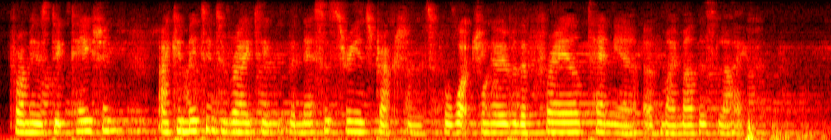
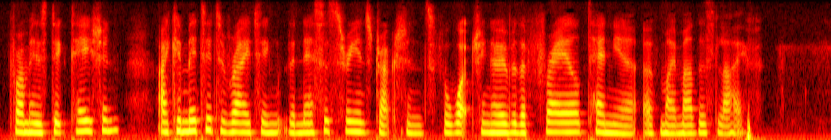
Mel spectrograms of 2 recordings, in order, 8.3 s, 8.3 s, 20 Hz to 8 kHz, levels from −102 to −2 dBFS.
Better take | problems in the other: second | room echo; dies away in 3 s

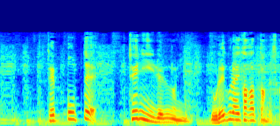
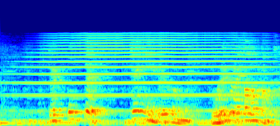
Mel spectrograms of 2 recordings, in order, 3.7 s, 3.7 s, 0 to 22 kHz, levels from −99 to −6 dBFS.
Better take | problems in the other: first | background sound (Trumpet); 9 dB below the speech // room echo; dies away in 0.6 s

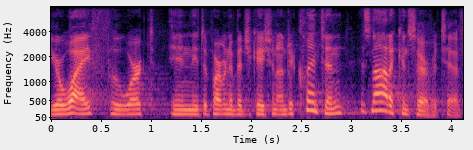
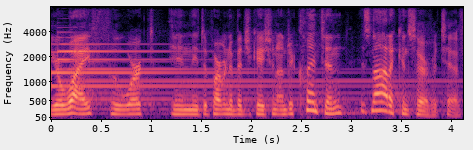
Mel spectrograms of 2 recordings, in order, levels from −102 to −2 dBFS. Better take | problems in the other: first | background sound (Doorbell); 10 dB below the speech

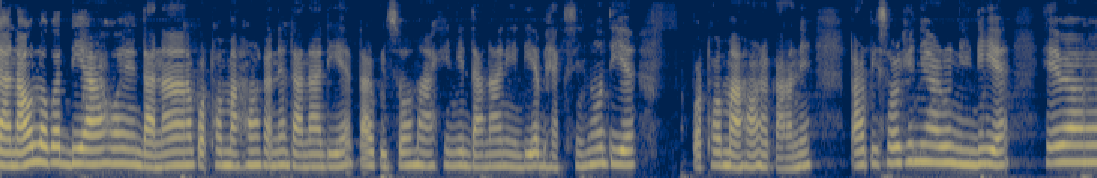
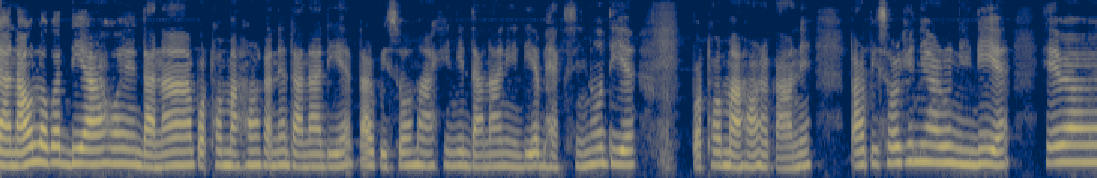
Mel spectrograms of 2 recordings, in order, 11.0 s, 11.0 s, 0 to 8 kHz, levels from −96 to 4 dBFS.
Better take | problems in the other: second | noise reduction (neural mask model DeepFilterNet 3)

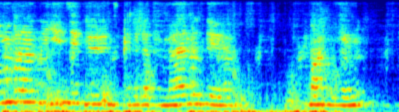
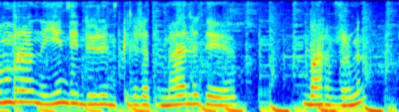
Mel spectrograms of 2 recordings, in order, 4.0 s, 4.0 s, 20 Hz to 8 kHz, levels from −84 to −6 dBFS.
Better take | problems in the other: second | noise reduction (neural separator model SepFormer DNS4)

